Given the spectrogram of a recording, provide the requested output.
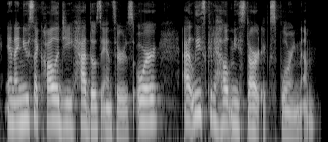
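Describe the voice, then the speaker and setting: A woman with an American accent speaks in an ordinary speaking voice at a moderate pace. Her fairly high pitch shows ordinary pitch variation, and the recording is very clean with a silent background. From US Northeast, Boston suburbs. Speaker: podcast host. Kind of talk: personal storytelling monologue.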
